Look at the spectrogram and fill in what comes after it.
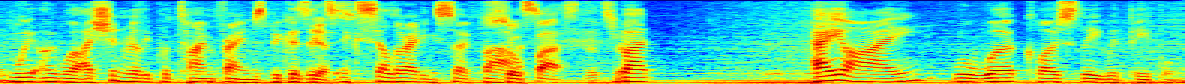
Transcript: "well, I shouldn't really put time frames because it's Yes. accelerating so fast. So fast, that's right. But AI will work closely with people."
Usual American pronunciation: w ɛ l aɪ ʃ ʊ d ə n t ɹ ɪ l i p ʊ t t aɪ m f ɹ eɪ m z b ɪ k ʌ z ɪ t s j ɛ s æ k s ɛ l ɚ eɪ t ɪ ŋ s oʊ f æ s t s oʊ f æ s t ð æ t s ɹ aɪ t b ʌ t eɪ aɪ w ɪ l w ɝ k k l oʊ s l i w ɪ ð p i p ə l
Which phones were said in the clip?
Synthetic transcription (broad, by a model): w ɛ l aɪ ʃ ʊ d n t ɹ ɪ l i p ʊ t t aɪ m f ɹ eɪ m z b ɪ k ʌ z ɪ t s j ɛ s æ k s ɛ l ɚ eɪ t ɪ ŋ s oʊ f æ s s oʊ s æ s t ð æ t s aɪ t b ʌ t eɪ aɪ w ɪ l w ɝ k k l oʊ s l i w ɪ ð p i p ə l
